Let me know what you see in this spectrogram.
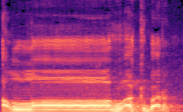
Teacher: Jadi alifnya pendek, lamnya yang panjang, kemudian lafaz Allahnya, bibirnya jangan bergerak.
